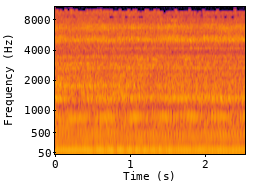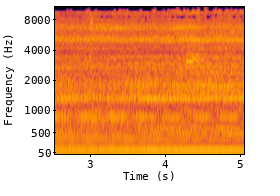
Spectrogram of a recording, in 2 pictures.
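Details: Car-washing pump with a replacement motor, fitted after the original burnt out, running: an even, steady motor hum with no knocking, rattling or surging; the pump motor runs normally.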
